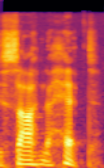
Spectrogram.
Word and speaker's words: Sinuhe: That's what people pronounce Sinuhe, but it's really Sahnahet when we actually look at it in the glyphs.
